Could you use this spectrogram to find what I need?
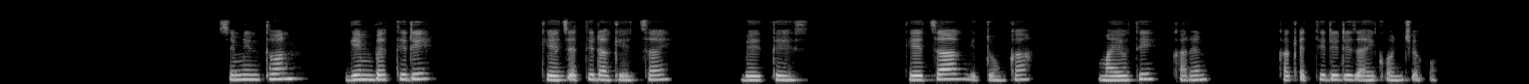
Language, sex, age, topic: Gamo, female, 25-35, government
